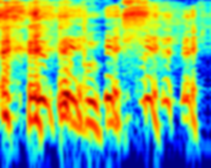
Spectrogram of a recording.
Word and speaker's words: debuts: Not with an S, like multiple. Debuts. You don't pronounce the T. Listen. We're on the roll today, ladies and gentlemen. Debuts. The boots.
